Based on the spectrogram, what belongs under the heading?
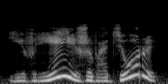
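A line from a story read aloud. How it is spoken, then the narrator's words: Astonished exclamation. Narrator (Russian): в изумлении воскликнула госпожа Перманедер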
